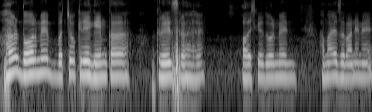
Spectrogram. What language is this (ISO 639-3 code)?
urd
